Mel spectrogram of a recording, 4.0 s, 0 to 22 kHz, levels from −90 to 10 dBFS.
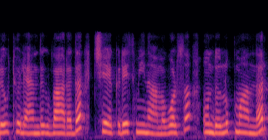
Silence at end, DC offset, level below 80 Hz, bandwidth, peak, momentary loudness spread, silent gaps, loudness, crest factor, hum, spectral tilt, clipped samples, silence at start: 0 s; under 0.1%; -64 dBFS; 8.6 kHz; -6 dBFS; 3 LU; none; -22 LUFS; 16 dB; none; -6.5 dB/octave; under 0.1%; 0 s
